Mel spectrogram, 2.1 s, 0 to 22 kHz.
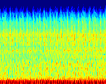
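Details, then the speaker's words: Volvo 145 with Weber carburettors, freshly tuned, started after a few sprays and warm: steady, even low idle with smooth regular beat, no coughing, misses or knocks. Normal idle. "listen to this i love it and it doesn't cough at all"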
